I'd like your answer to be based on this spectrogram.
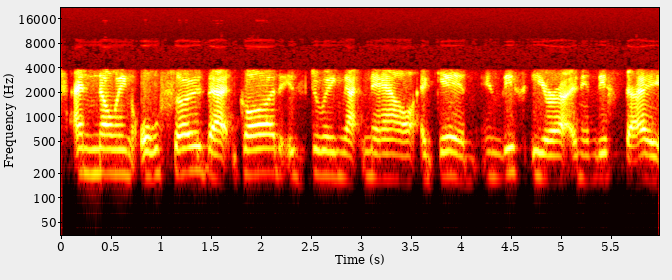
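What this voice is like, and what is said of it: Australian accent. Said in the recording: “that Australian accent”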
